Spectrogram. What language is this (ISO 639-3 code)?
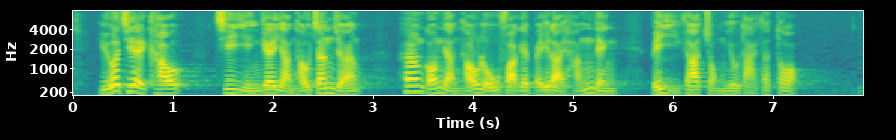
yue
